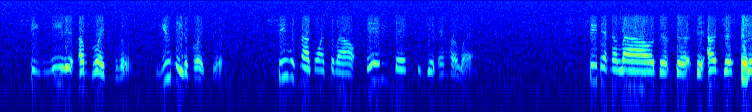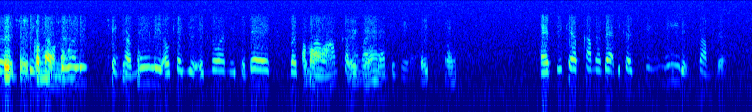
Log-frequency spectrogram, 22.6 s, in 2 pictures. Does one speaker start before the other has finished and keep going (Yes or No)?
Yes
